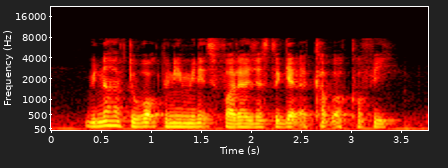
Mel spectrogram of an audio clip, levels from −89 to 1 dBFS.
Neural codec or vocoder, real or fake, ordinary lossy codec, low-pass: none; real; none; none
